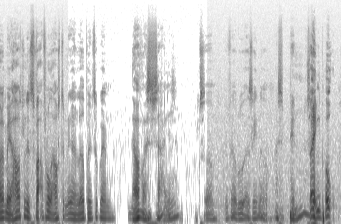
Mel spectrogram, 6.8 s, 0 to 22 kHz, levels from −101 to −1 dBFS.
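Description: A speech clip with overdone noise removal from 1.37 to 4.15 s, between "lidt svar for nogle" and "det finder du ud". The reducer cuts whole frequency bands it mistakes for noise. The background drops and breaks up into twinkling specks. Quiet voice detail goes too. Room noise sits about 26 dB below the speech.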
